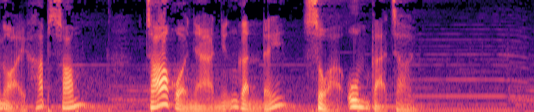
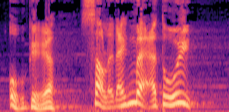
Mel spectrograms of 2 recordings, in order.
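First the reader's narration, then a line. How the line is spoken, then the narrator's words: Shout. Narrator (Vietnamese): Ông Thành la lên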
